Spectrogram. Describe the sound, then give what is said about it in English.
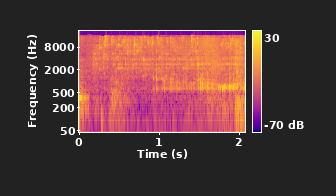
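Wine poured from a bottle into glasses gives a steady, fairly quiet liquid trickle and gurgle with no voices, the stream growing slightly fuller toward the end. “you've just poured us some wine. What are we drinking?”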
